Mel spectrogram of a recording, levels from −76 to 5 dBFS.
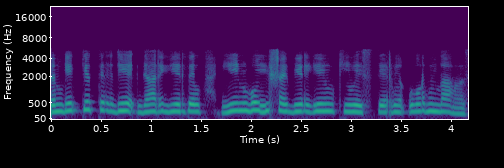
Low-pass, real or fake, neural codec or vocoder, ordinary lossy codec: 5.4 kHz; fake; codec, 16 kHz, 0.5 kbps, FreqCodec, larger model; none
